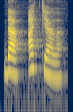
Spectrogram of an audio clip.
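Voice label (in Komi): "да аттьӧала", Komi, female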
